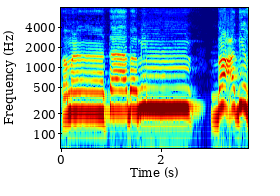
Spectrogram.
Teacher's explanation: نون ساکن کے بعد اگر با آوے تو نون ساکن کو میم سے بدل دیں گے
